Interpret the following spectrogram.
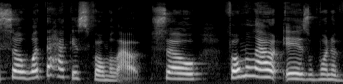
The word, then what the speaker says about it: Fomalhaut: Now, you might sometimes hear it pronounced Fomalhaut. I'm pronouncing it Fomalhaut because I asked one of the AI robots to help me figure out the correct pronunciation, and that's the one that seemed to be its preference. But I've definitely heard it pronounced both ways, which is why I double checked.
